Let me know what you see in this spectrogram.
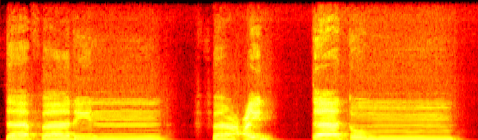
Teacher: آگے دیکھیں۔ سفرن، را کی تنوین ہے، اس کے بعد فا حروف اخفاء میں سے ہے تو یہاں پر ہم نے اخفاء کرنا ہے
